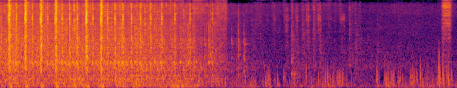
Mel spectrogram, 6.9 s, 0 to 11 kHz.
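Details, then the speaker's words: 1929 Ford Model A four-cylinder, abandoned 75+ years, with a stuck valve: uneven, lumpy beat about two per second with gaps and a sudden drop-off; running on one cylinder, which keeps falling off. "oh our one cylinder that's firing fell off that happens our one cylinder that firing fell off again it's got to quit doing that"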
